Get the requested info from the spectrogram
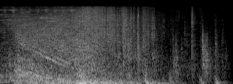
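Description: Cartoon sound effect: a sudden burst of noise with a falling whistle that sweeps down over about a second and fades out near the end.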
